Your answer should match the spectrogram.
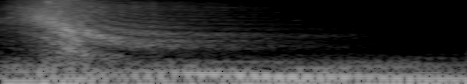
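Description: Whoosh sound effect for an animated title logo: a sweep that falls in pitch just after the start and trails off over the next second and a half, over a steady low rumble.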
